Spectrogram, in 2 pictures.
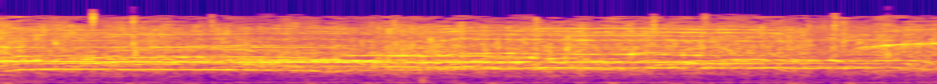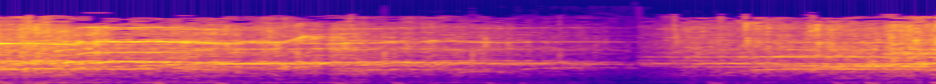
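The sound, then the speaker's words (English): A large outdoor festival crowd cheers and screams continuously for an encore after a performer ended her set with a drum solo and walked off stage, with whoops and shrill voices rising above a dense roar that fades briefly near the end before swelling again. “And everybody's screaming for more here for ….”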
